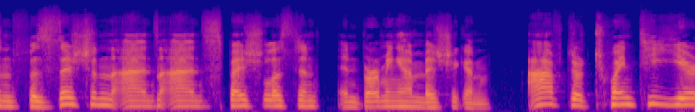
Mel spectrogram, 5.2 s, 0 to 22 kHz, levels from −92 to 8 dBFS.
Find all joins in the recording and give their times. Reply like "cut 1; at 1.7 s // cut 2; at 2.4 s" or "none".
cut 1; at 1.2 s // cut 2; at 2.4 s // cut 3; at 3.8 s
